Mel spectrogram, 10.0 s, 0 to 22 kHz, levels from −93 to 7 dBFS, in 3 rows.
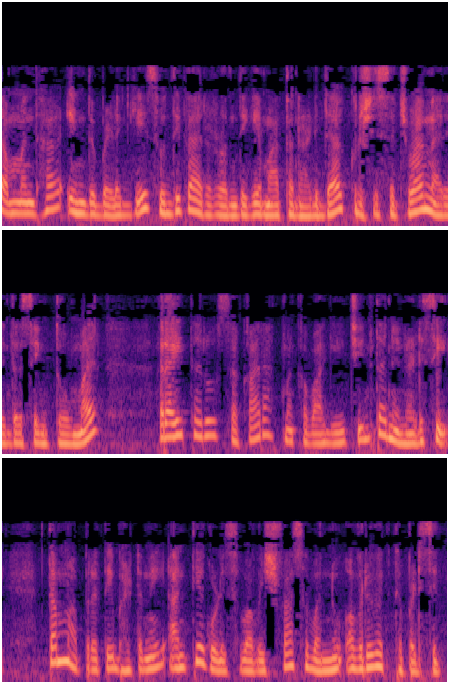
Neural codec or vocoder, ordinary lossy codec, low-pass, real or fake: none; none; none; real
